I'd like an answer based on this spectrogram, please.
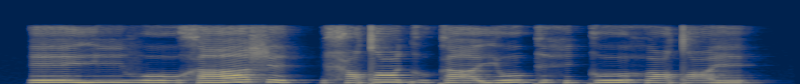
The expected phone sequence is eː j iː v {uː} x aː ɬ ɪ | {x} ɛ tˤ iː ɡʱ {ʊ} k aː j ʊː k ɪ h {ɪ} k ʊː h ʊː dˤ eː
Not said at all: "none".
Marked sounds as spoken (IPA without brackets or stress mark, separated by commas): oː, x, ʊ, i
